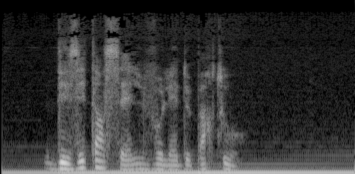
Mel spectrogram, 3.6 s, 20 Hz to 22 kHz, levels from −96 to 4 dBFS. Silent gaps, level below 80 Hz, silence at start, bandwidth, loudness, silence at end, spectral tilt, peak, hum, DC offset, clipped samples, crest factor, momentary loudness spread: none; -28 dBFS; 0.05 s; 14.5 kHz; -27 LUFS; 0 s; -5 dB/octave; -8 dBFS; 50 Hz at -25 dBFS; under 0.1%; under 0.1%; 16 dB; 8 LU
